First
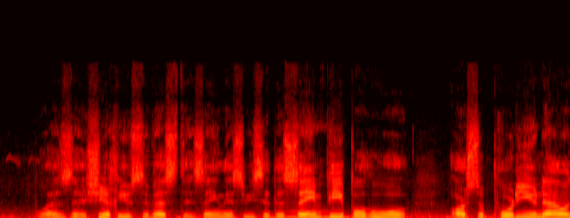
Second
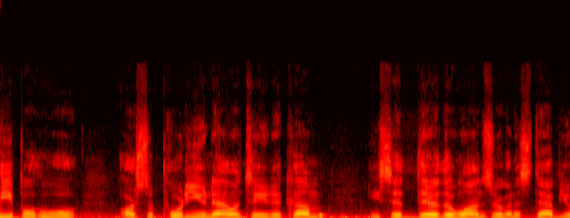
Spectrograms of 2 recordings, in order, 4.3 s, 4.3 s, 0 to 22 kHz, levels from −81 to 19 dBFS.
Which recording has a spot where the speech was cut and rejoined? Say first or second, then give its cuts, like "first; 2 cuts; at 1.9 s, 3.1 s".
first; 1 cut; at 1.4 s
